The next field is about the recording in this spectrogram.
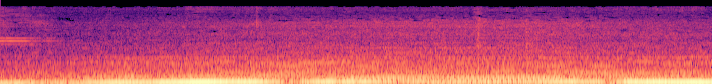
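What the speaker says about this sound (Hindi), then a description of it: "गाड़ी स्टार्ट किया और स्टार्ट करने के बाद अब आरपीएम लेते हैं" A Nissan Terrano with an RPM fault idles and revs after starting, a steady low engine drone that rises and falls in pitch across a few gentle revs, close and loud with no talk.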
